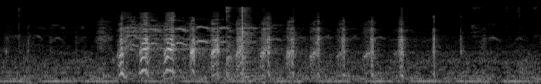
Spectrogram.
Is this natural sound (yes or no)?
no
